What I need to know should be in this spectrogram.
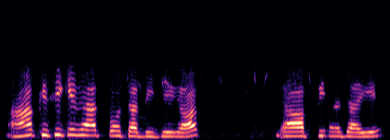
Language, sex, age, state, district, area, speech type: Hindi, female, 30-45, Madhya Pradesh, Hoshangabad, rural, conversation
